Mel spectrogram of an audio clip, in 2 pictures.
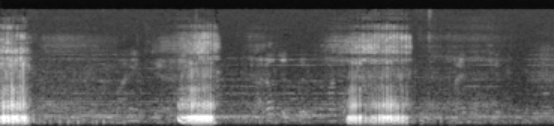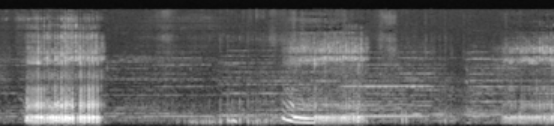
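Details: Snoring while lying on the recorder's chest: loud rhythmic snores roughly every two to three seconds, with faint background music; ordinary snoring.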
